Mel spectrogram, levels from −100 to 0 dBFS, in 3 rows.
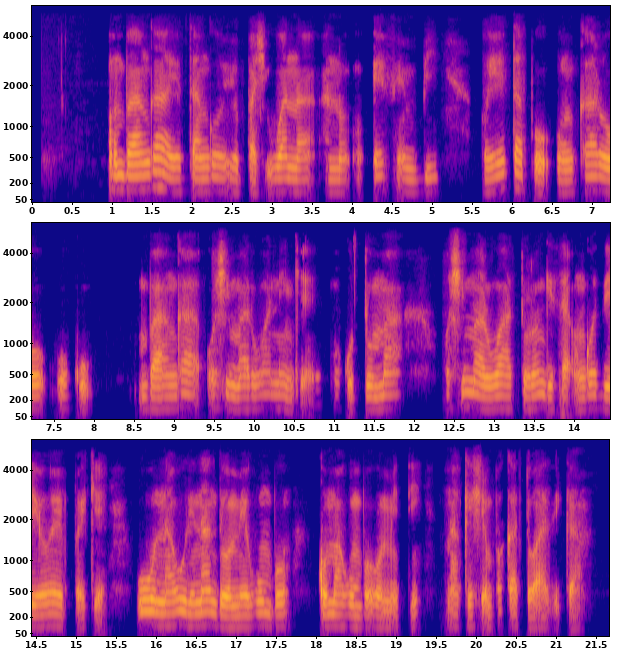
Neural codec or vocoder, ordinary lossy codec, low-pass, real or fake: none; AAC, 32 kbps; 5.4 kHz; real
